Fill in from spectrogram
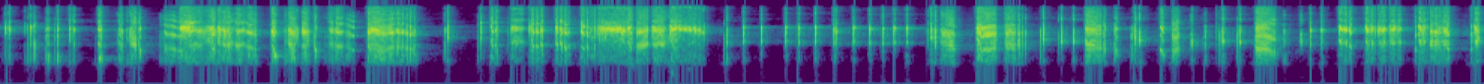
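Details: Black Panther swiftlet call for attracting birds to a central nesting area: rapid, rasping high twitters in choppy bursts, repeatedly cut by brief clean gaps, with a rattling, clicky rhythm.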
